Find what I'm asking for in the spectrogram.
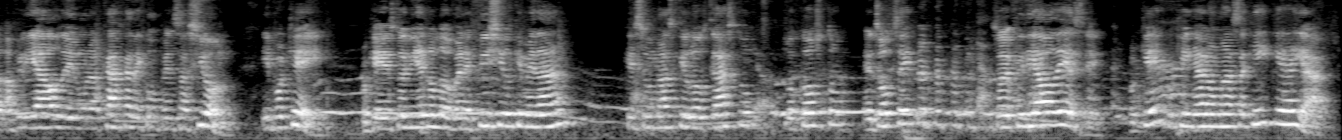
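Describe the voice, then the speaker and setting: A man's voice: high-pitched, fairly even intonation, normal speed, reverberant, recorded from a distance, noisy background. A man from the United States with an American accent, preaching a sermon in a joking, conversational way with rhetorical questions and asides. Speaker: pastor.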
